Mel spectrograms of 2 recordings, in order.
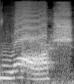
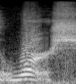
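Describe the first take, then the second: First: Wash is said with no r sound. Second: Wash is said with an added r sound. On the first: This is the usual way to say it. "instead of wash" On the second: This is how the grandmother says it. "she says worsh"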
